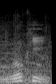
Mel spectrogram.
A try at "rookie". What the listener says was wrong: You say rookie. Rookie. Rookie. But it sounds weird when you say rookie. It sounds like you're saying root and key at the same time. That's a rude key.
